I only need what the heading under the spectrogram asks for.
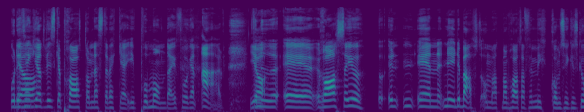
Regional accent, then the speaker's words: Blekinge, Sweden; Nästan våra hemtrakter, vi är från Blekinge.

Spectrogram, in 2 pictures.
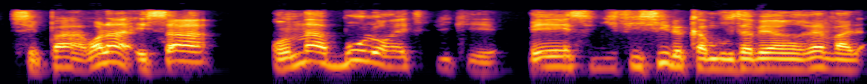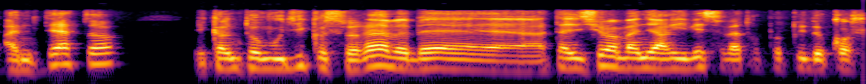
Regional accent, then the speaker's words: Marseille, Provence-Alpes-Côte d'Azur, France; Chez nous, à Marseille

